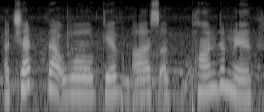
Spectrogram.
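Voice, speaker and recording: Casting: high female student voice reading formally, with a crowd behind. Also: normal speed. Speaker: student reader. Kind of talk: reading a speech aloud.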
